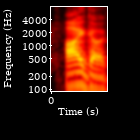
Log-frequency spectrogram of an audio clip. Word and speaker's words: Igo: Matt, a point you have been making on Twitter and you've been quoting your colleague Brett Ego, that's how I pronounce it, isn't it? – Brett Ego. – Igo, excuse me, who's been a coach down the years and around the game for a long time.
